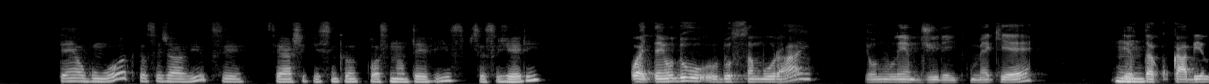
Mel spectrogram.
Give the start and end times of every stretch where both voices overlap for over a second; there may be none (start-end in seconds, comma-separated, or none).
none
